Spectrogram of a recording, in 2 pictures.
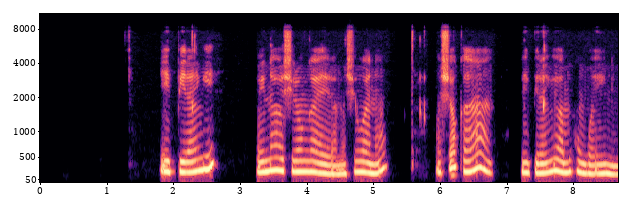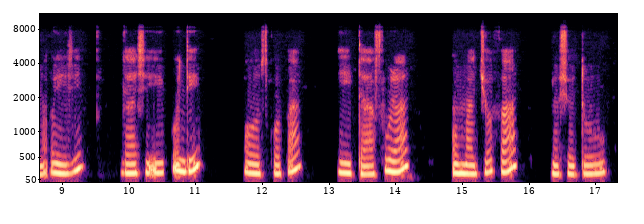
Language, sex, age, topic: Oshiwambo, female, 25-35, finance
